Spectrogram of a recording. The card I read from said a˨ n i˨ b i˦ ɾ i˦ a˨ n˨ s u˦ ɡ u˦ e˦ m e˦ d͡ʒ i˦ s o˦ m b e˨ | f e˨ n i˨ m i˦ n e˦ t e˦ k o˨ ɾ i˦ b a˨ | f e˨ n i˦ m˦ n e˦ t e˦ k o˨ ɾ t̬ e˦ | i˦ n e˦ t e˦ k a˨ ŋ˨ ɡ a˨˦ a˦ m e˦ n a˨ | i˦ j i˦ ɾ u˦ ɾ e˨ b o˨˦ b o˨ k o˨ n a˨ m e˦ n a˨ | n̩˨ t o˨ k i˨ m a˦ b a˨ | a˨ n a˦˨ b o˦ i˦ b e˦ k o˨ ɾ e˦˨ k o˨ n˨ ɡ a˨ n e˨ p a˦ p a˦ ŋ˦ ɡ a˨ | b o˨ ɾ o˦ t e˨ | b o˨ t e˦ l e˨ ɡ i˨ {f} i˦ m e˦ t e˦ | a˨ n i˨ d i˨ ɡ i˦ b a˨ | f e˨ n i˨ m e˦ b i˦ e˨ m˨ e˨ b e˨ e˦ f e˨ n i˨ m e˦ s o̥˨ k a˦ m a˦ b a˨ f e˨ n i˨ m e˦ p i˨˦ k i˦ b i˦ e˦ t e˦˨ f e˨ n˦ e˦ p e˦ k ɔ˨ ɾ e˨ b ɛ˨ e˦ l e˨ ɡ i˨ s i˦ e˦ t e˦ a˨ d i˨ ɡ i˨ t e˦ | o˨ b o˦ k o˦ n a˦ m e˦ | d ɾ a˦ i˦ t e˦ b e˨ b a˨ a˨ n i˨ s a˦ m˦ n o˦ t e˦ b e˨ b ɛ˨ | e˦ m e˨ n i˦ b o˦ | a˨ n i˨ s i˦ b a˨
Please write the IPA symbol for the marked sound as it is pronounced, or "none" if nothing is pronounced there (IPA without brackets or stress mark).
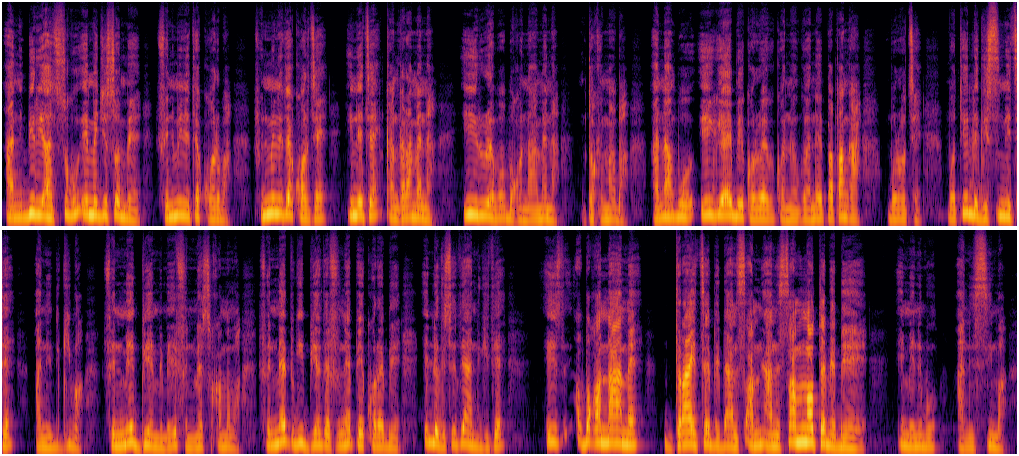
s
